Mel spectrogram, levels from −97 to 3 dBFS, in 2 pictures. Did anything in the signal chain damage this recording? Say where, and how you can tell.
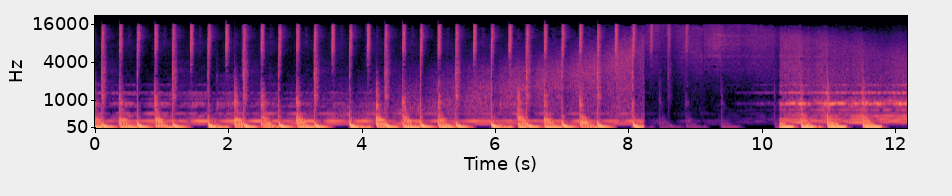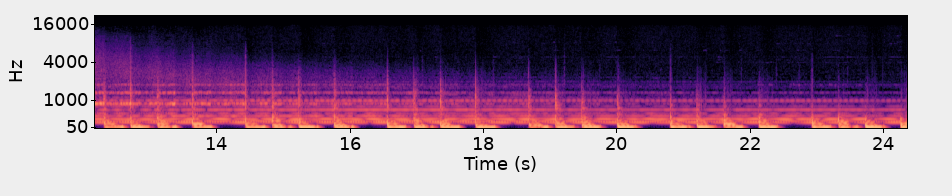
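Yes. One channel inverted, likely from a polarity reversal in the analogue wiring, from 8.23 to 10.27 s. With one side flipped, material common to both channels cancels when summed to mono, so the level drops by about 23 dB, leaving only a faint residue.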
